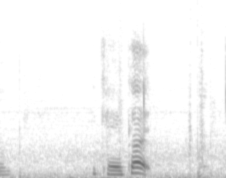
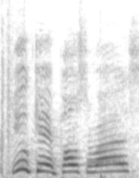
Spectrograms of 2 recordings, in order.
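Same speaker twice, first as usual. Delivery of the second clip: higher and louder, gloating; hyped shout; 9 semitones higher, 7 dB louder than usual. Real, not acted. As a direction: crow it over the beaten defender. Hyped after a dunk.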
